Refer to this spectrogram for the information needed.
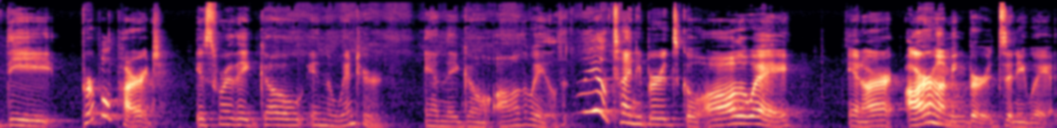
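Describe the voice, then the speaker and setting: An older woman reading a picture book to children as a storytime presenter, with deliberate storyteller phrasing and dramatic pauses. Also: lowish voice, bright, forceful tone, slight background noise.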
